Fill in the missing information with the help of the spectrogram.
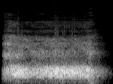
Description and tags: A sinister low pitched voice sound effect useful for large creatures, such as demons, to make your game a more immersive experience. The sound is great for making an otherworldly evil feeling, while a character is casting a spell, or explaning stuff.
